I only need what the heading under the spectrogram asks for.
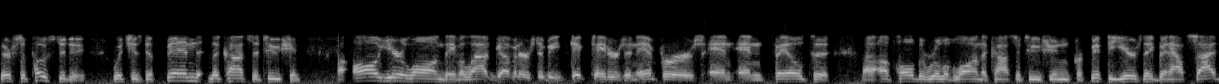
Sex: male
